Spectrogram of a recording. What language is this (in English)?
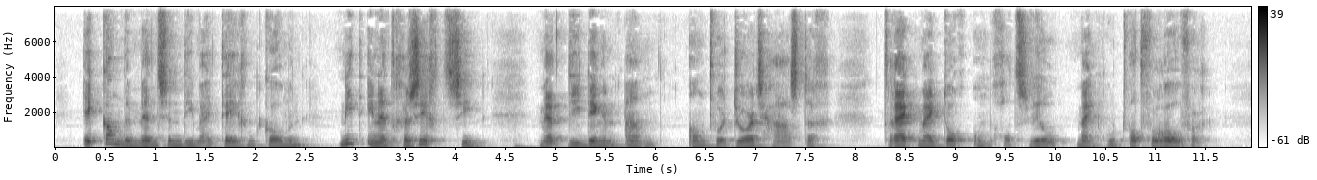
Dutch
